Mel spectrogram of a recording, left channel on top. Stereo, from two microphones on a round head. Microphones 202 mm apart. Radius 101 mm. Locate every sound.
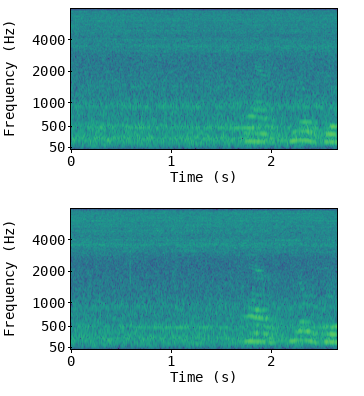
1.7 s a woman speaking: 70° right (ahead or behind), 6.5 m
